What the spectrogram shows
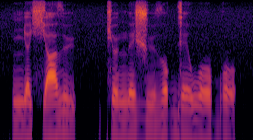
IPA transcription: ɲ a ç a ð y | c ø n̪ e ʒ y ð o ɡ e w o b o

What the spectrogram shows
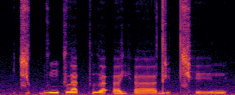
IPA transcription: t͡ɕ ɯ˨˩ k̚ b ɯ˥˩ ŋ k l a˦˥ t̚ ʔ ɯ˧ a̯ ʔ a˨˩ j ʔ aː˩˦ d i˥˩ t̚ t͡ɕʰ e˨˩ n

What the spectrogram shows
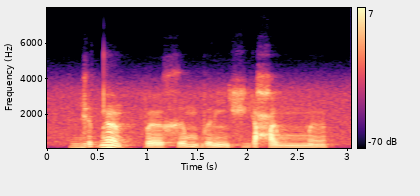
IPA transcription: bʲ ə˥˩ d œ̃˥˩ pː œ˧˩˧ x ə˨˥ m b ə˧˩˧ ɾ ĩ˥˩ x i˨˥ ħ ə˨˥ mː ə̃˧˩˧

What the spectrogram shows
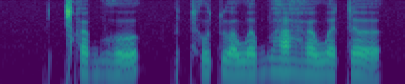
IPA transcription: ǀʰ œ bʱ ʊ | tʰ ʊ tʷ a w ə bʱ a ɦ œ w ə t ə

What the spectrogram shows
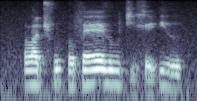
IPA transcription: lˠ e ʈ͡ʂʰ u h o f ɛː ð uː t͡ɕ ḭ x ḛ pʲ ɯː

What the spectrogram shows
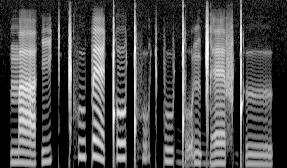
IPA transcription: m a˨ | i˨˦ c ǁʰ u˦ p ɛ˦˨ ǃ o˦ ǃʰ ṵ˦ c p u˨ ɡ͡ǃ o̰˨ n ɡ͡ǁ ɛː˨ f ǃʼ ɯː˨

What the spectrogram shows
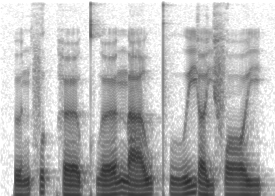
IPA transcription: ɵ˨˥ n f ʊ˥ k̚ h œː˨ kʷʰ œː˨˥ n̪ aː˨˥ w pʰ uː˨˥ j ɐ˨˧ j f ɔː˥ j

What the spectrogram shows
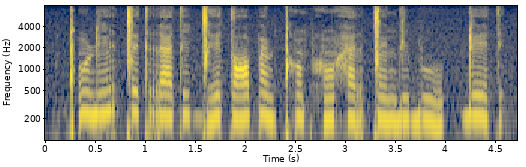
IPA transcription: ǃʼ ũ ɖ ĩ r ǀ e t r æ t i ɡ͡ǀ e t ɒ p æ̃ ɖ ǃʰ õ p h õ h æ r ǀ ẽ n d i b u | ɖ e t

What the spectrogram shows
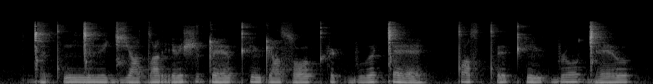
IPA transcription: ɡ͡ǀ ɐ tʼ ĩ ŋ͡ǀ ɨ ɪ̯ d͡ʑ ɘ ɪ̯ dˤ i r ɘ ʃ a ʈ ɛ ə̯ kʰ ĩ ʈ e sˤ o kʰ ɘ ʈ b u ə̯ ǀ ɛ | tˤ e sˤ tʼ ɘ kʰ ĩ ʈ b ɹ o ɡ͡ǀ ɛ ʊ̯

